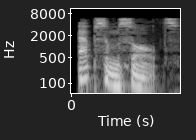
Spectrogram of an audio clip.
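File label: "epsom salts", American English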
